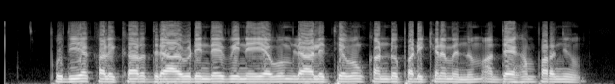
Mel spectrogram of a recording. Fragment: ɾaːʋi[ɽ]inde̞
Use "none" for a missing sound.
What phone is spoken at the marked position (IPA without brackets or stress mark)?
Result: ɽ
